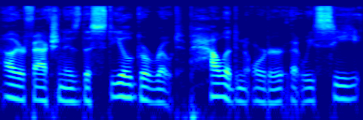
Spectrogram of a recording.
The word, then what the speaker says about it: Garrote: Now, the Steel Garrote, or Garrote, I pronounce it as Garrote, is a paladin order, and which a paladin is essentially a martial zealot.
